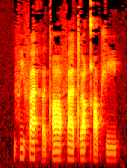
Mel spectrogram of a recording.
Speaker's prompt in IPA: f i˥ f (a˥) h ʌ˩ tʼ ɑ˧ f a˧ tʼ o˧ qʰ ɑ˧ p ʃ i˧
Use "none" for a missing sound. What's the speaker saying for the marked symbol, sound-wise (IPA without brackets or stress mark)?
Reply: a˥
